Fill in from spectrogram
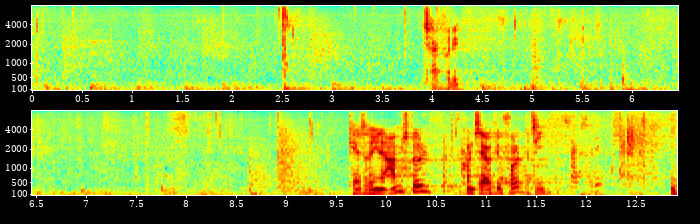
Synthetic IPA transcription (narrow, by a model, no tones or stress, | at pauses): t͡sʰɑ̈ɡ̥fɒ̽de̝ | kʰæt͡sʰæʁḭːnæɑ̈məsb̥ølkʰɔ̽nsæɐʋɐt͡sʰiʊ̰fɒ̽l̰ɡ̥̚pʰɑt͡sʰḭː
